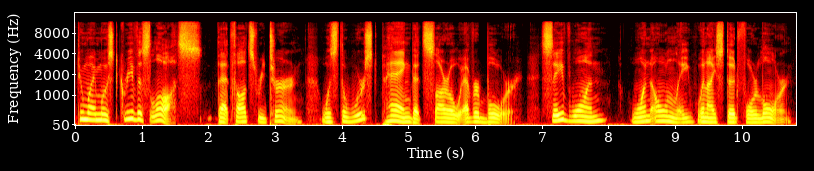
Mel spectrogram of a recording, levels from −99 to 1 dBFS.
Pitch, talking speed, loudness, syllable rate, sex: 150 Hz, 130 wpm, -18 LUFS, 3.3 syllables/s, male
